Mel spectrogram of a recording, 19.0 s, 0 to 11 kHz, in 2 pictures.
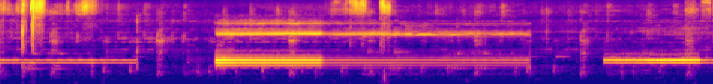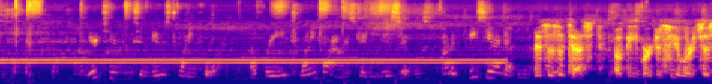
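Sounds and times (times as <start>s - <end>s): steady high tone: 8.1s - 16.3s.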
